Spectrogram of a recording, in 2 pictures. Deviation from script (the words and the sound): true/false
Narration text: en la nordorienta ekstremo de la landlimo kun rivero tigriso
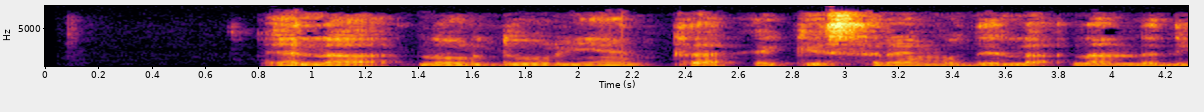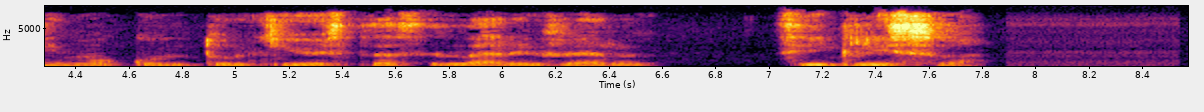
true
